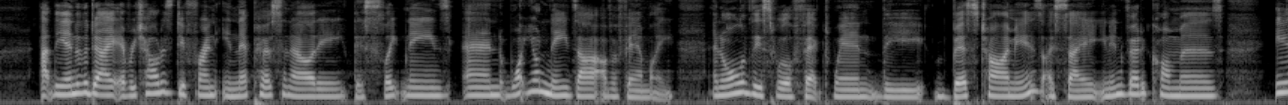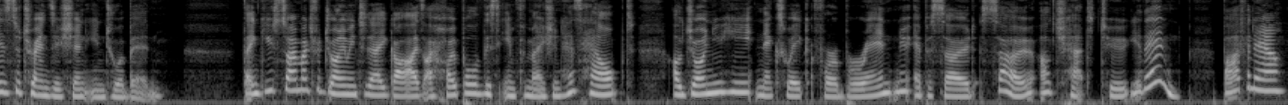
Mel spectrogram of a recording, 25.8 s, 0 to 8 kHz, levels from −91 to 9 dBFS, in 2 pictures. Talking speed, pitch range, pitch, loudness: 195 wpm, 165-225 Hz, 185 Hz, -27 LUFS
